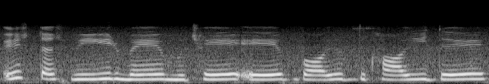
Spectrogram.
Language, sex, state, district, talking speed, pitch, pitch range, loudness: Hindi, female, Madhya Pradesh, Katni, 100 wpm, 230 Hz, 225-240 Hz, -10 LUFS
